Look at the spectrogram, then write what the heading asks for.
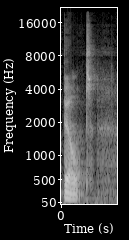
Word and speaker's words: built: The main difference of course is the voiced D sound on build and the voiceless T sound on built.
